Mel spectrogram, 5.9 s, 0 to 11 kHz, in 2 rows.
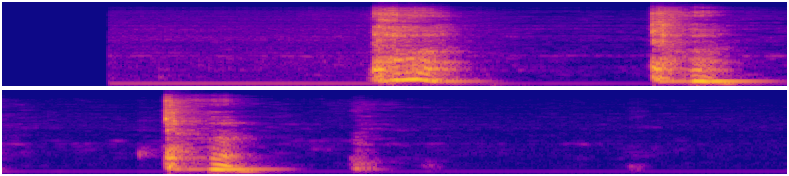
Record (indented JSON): {
  "three_cough_length": "5.9 s",
  "three_cough_amplitude": 29579,
  "three_cough_signal_mean_std_ratio": 0.35,
  "survey_phase": "beta (2021-08-13 to 2022-03-07)",
  "age": "65+",
  "gender": "Female",
  "wearing_mask": "No",
  "symptom_none": true,
  "smoker_status": "Never smoked",
  "respiratory_condition_asthma": false,
  "respiratory_condition_other": false,
  "recruitment_source": "REACT",
  "submission_delay": "2 days",
  "covid_test_result": "Negative",
  "covid_test_method": "RT-qPCR"
}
